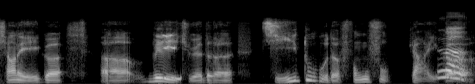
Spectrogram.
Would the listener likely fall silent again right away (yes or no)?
no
